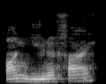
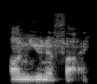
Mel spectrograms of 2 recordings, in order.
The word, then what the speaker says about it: UnUniFi: It's just Ununify, and it's a play on the word to decentralize, so to ununify.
